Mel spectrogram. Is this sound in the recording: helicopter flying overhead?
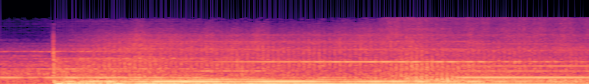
yes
